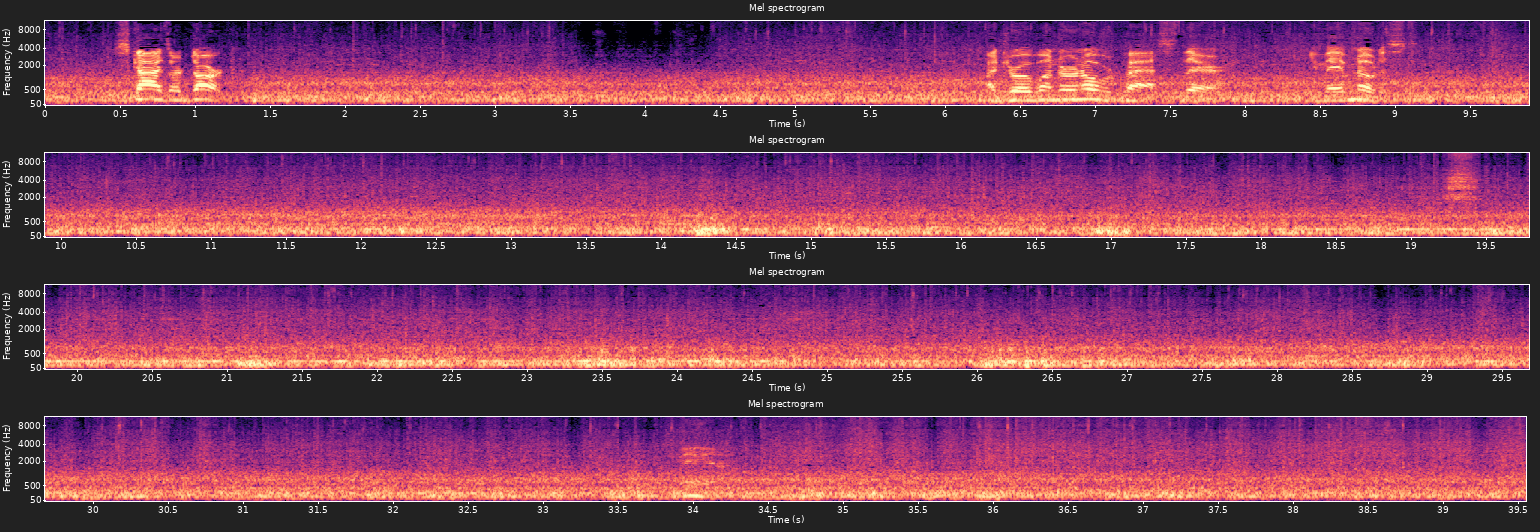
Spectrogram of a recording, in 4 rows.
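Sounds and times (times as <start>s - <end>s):
heavy rain: 0.0s - 39.5s
speech: 0.5s - 1.3s, 6.3s - 9.2s.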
